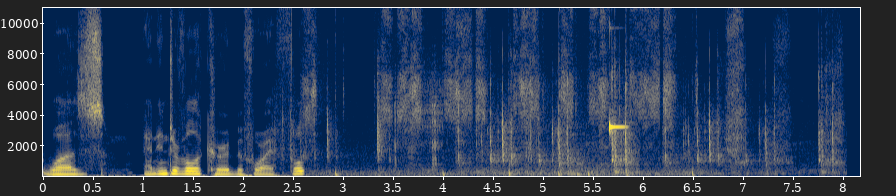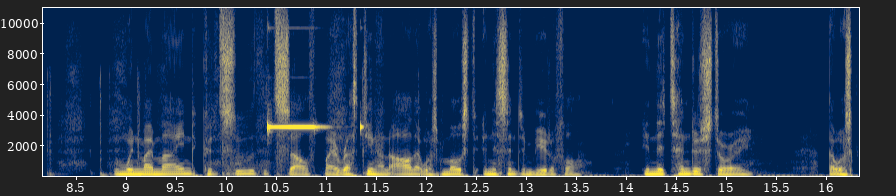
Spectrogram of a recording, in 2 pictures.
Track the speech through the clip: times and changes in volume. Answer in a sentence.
You can hear the speech briefly from 0.0 to 2.6 s; and from 8.8 to 16.2 s, at a steady volume.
